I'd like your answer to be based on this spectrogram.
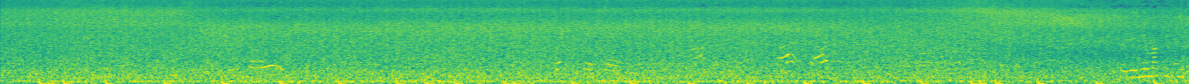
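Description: Mimbalot Falls in Buruun, Iligan City, pouring in a steady, loud broadband roar of falling water that stays constant throughout, with no voices standing out.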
